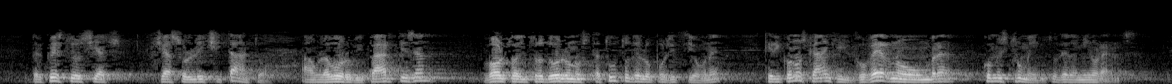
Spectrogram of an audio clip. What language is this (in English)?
Italian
